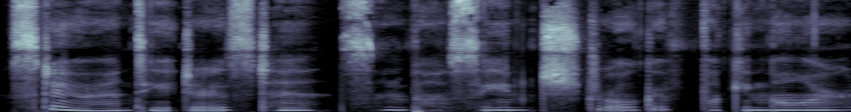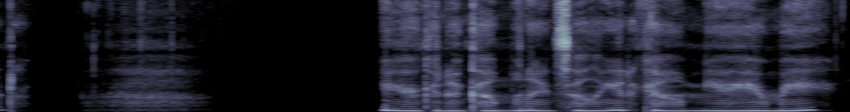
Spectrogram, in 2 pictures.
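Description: A woman whispering a commanding audio roleplay as a domineering female teacher, in a breathy voice. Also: a little high, unhurried, dark tone, no echo, studio quality.

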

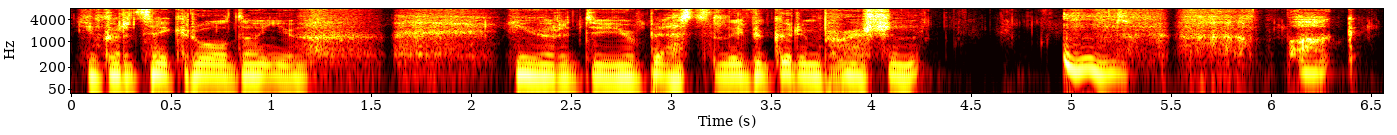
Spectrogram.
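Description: A man's voice: steady tone, fairly quick, darkish tone, breathy edge, no echo. A man performing an adult audio roleplay in a dominant, taunting tone, with heavy breaths and muttered exclamations between lines. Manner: dominant and taunting, low intimate delivery.

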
